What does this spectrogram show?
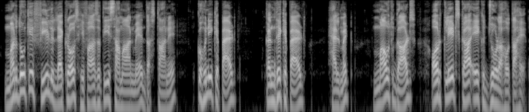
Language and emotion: Urdu, neutral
